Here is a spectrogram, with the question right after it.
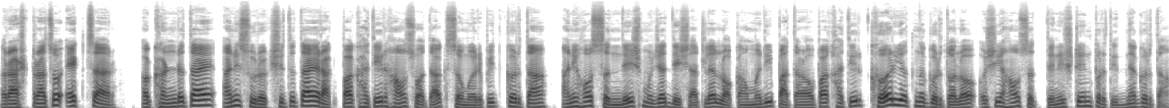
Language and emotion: Goan Konkani, neutral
